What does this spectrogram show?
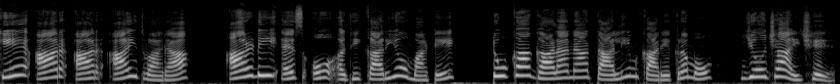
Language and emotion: Gujarati, neutral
